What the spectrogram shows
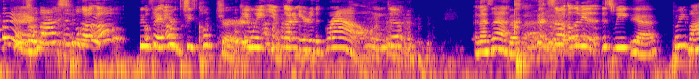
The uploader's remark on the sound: Live from Union Hall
